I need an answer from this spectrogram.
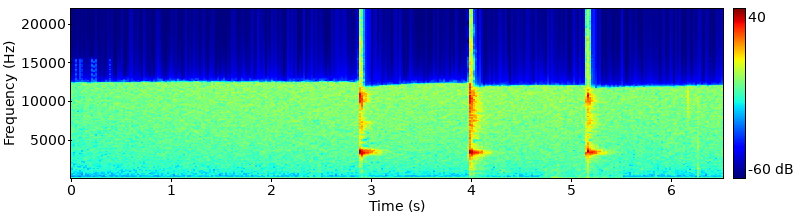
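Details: Three brief, high electronic chirps, like a smoke alarm's warning beep, sound about a second apart. A low steady hum fills the room, and no animal voice is present.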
